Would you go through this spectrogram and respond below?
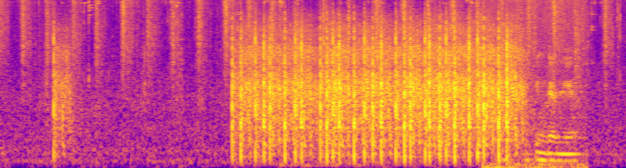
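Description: Rapid automatic gunfire in the Foxhole war game crackles in a dense burst of sharp reports after an isolated early shot, fairly close and loud, with voices talking around it.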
